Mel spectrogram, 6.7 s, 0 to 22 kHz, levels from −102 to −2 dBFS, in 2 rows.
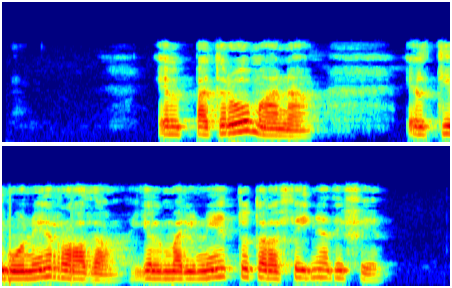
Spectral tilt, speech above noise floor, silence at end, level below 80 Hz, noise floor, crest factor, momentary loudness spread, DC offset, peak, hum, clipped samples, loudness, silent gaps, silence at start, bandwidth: -5 dB/octave; 66 dB; 0.5 s; -62 dBFS; -84 dBFS; 18 dB; 12 LU; under 0.1%; -2 dBFS; none; under 0.1%; -19 LUFS; none; 1.15 s; 8 kHz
